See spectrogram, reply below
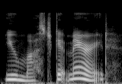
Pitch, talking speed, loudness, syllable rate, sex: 215 Hz, 195 wpm, -16 LUFS, 4.9 syllables/s, female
